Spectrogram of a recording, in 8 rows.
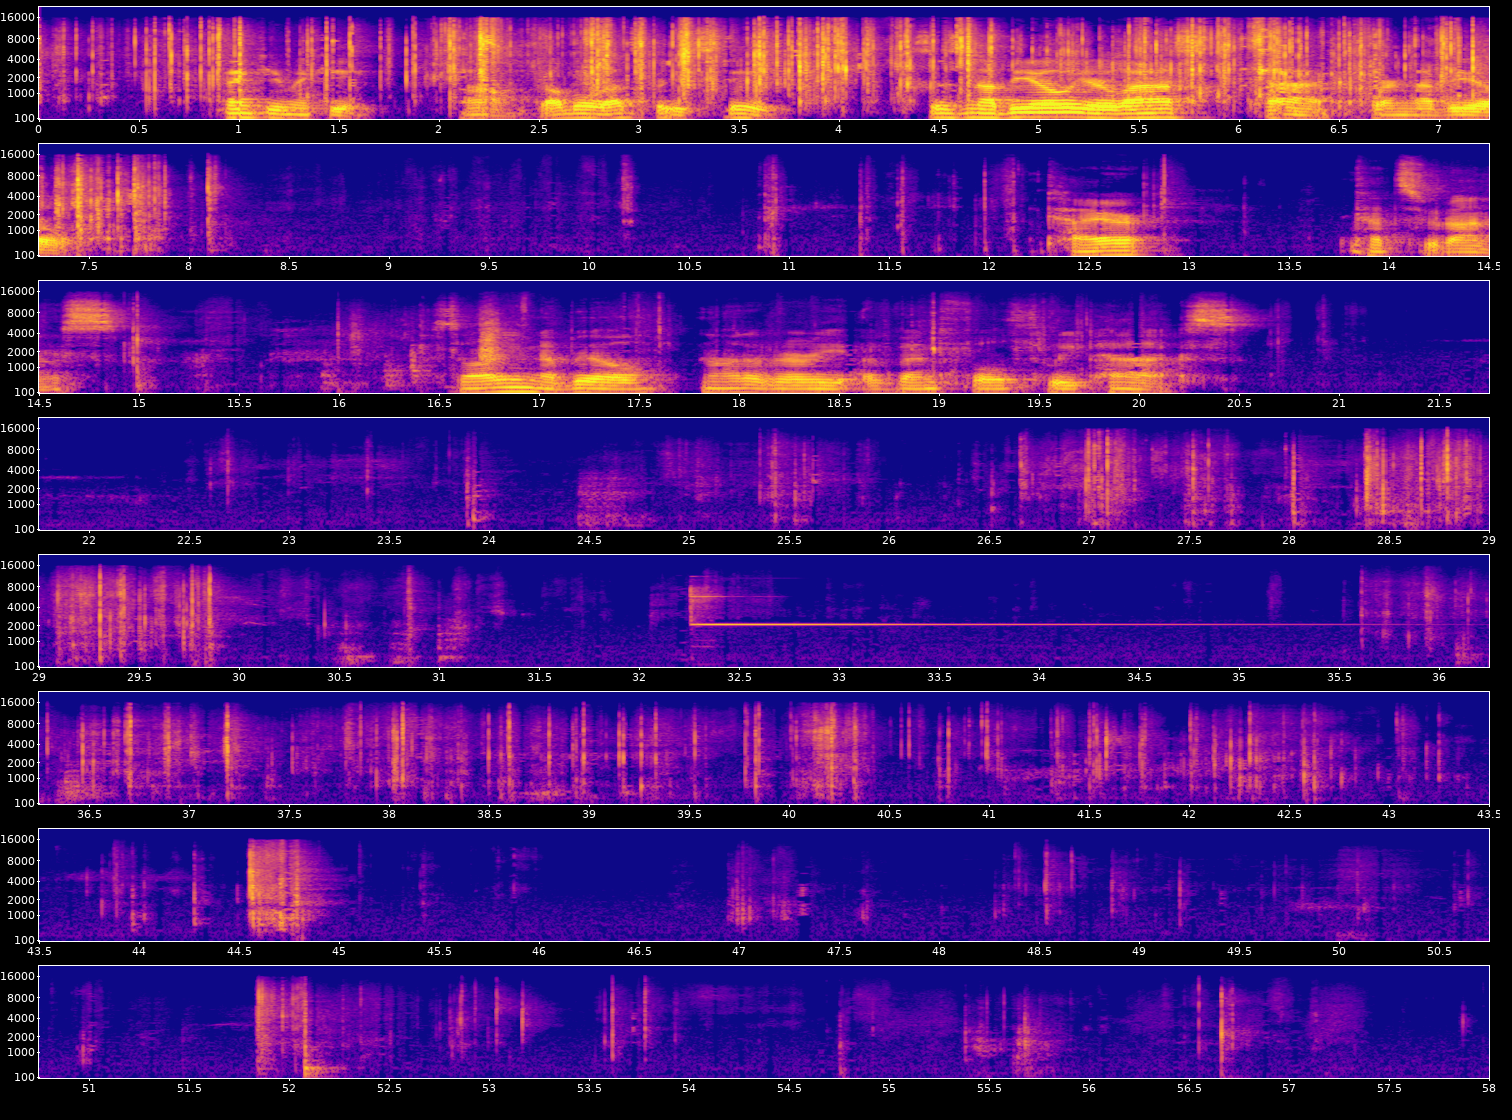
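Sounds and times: cards being handled: 0.0 - 8.2, 9.2 - 13.4, 24.8 - 32.2, 35.5 - 45.9
foil packs crinkling and tearing: 0.0 - 8.2, 25.2 - 30.4, 35.6 - 45.1, 47.0 - 50.8, 51.7 - 54.0
single ding: 32.3 - 35.5.

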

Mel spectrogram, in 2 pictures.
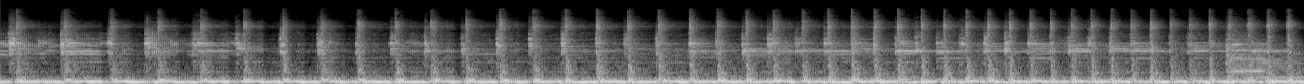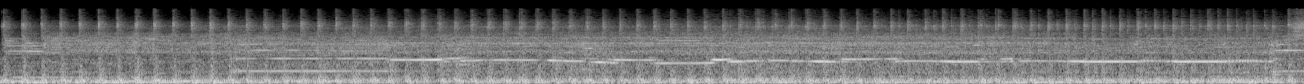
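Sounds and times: fast drumming: 0.0 - 26.0
wall of guitar noise: 0.0 - 26.0
high wavering held tone: 13.6 - 26.0.

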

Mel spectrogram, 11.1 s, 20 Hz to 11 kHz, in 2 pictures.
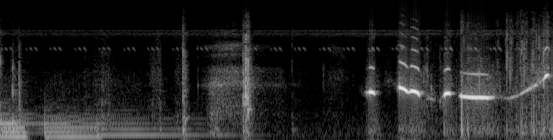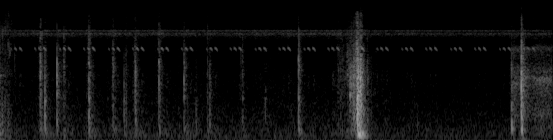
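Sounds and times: person whistling: 3.7 - 5.6.

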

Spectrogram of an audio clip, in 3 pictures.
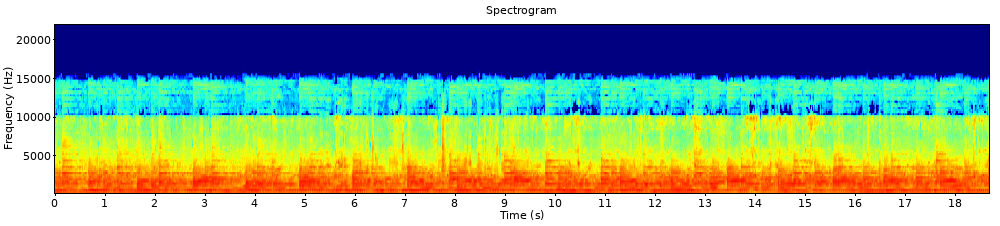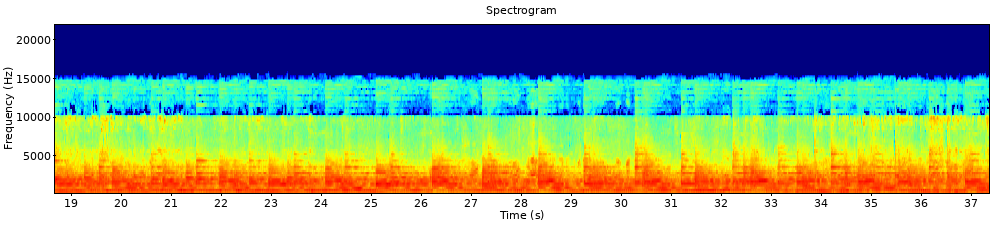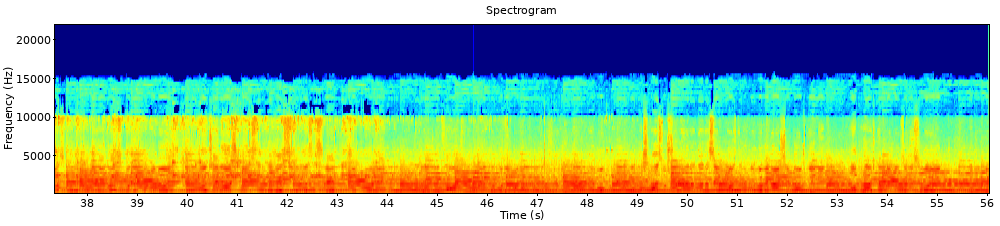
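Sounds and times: church bells ringing: 0.0 - 56.0.

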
